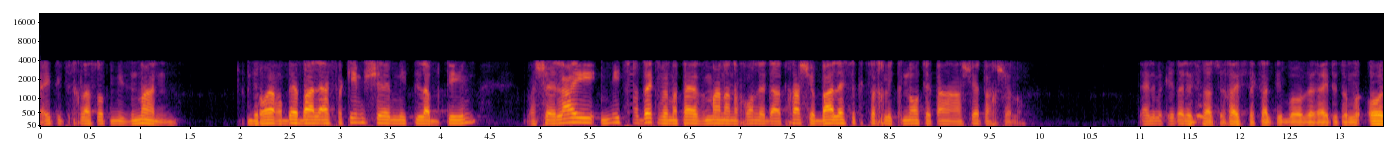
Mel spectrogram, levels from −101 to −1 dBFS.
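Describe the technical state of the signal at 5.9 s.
At 5.9 s the audio is carried by the G.723.1 codec, whose heavy low-rate coding fits its 6.3 kbit/s mode. Nothing above 4 kHz is passed, and the slowly updated voice model leaves the speech muffled and hoarse with smeared consonants.

VoIP packet loss concealed by the speech codec is audible from 5.90 to 6.00 s. A gap fitting a single lost 30 ms frame was filled by extrapolating the previous pitch and spectral envelope at falling gain. It sounds like a brief, fading stretch of extrapolated sound, and the voice stays weak or distorted for tens of milliseconds after about 6.0 s.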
